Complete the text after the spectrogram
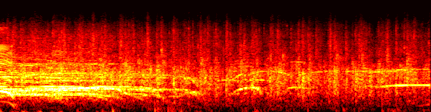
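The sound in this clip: A live studio audience applauds a comedian walking onto the stage: loud, dense clapping mixed with cheers that eases slightly after the first couple of seconds and carries on steadily.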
